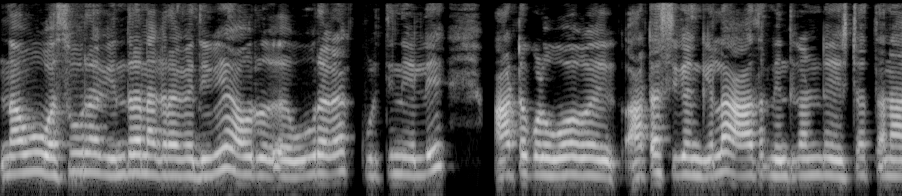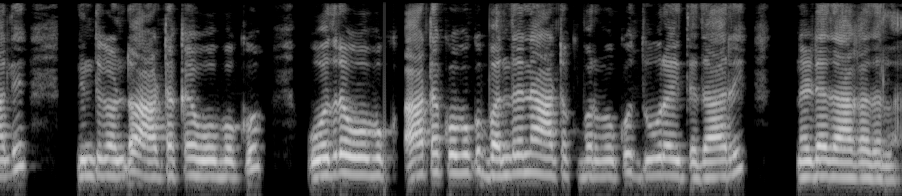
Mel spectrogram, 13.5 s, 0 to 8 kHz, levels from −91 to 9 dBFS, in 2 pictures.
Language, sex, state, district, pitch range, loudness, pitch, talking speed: Kannada, female, Karnataka, Bellary, 210-245 Hz, -16 LUFS, 220 Hz, 170 wpm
